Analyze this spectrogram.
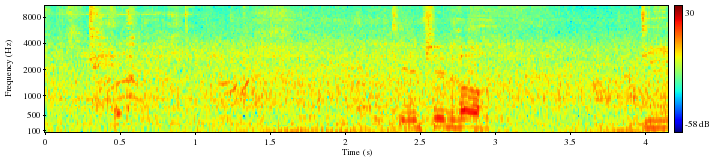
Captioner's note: laughs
